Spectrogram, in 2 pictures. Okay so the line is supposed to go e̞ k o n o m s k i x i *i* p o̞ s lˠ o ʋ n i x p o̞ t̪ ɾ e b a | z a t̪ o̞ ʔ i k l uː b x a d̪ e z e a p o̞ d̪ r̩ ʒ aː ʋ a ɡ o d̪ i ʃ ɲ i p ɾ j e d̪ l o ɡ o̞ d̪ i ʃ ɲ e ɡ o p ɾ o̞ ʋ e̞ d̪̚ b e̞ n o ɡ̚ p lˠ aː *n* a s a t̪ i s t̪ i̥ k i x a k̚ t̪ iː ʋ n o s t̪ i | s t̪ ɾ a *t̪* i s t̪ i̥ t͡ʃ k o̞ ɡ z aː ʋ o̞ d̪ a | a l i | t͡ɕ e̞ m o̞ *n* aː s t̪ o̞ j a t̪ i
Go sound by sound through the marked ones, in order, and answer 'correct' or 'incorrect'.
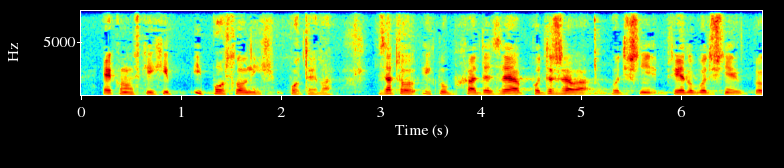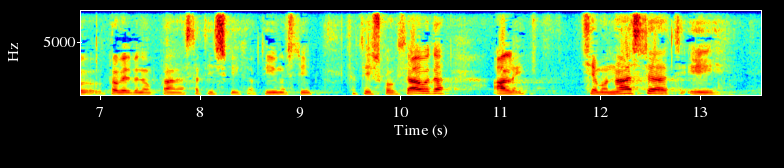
correct, correct, correct, correct

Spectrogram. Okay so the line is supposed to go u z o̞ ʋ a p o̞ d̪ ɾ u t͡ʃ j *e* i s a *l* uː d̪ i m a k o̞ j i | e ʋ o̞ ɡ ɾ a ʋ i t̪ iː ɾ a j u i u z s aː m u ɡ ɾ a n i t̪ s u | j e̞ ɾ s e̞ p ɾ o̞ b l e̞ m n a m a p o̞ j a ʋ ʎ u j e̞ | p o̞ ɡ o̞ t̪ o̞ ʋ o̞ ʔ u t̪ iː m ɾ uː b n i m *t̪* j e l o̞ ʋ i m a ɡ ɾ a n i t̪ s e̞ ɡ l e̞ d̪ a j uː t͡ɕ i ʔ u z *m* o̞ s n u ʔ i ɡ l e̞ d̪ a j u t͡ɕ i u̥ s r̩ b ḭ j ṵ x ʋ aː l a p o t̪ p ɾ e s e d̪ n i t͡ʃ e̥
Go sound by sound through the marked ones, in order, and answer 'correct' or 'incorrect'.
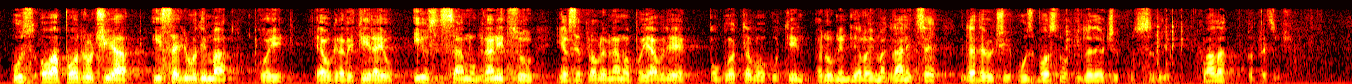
incorrect: a, incorrect: ʎ, incorrect: d̪, incorrect: b

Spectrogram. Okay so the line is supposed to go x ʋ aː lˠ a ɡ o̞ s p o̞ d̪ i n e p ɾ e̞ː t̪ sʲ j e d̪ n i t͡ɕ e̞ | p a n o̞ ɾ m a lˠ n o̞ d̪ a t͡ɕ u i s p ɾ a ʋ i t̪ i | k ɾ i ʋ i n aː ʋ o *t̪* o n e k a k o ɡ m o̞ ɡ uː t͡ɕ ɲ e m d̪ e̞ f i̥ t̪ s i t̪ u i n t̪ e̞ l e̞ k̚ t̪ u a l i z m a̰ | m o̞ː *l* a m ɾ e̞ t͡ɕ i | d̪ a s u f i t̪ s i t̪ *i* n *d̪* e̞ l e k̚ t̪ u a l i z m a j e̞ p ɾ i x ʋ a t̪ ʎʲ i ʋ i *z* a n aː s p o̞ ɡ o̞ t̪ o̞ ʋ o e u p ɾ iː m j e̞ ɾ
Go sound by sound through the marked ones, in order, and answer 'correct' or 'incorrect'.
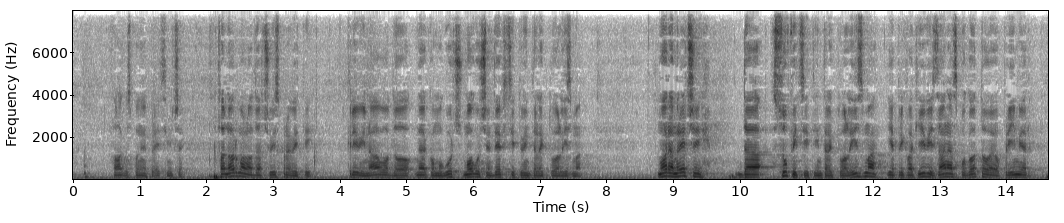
incorrect: d̪, incorrect: ɾ, correct, incorrect: t̪, correct

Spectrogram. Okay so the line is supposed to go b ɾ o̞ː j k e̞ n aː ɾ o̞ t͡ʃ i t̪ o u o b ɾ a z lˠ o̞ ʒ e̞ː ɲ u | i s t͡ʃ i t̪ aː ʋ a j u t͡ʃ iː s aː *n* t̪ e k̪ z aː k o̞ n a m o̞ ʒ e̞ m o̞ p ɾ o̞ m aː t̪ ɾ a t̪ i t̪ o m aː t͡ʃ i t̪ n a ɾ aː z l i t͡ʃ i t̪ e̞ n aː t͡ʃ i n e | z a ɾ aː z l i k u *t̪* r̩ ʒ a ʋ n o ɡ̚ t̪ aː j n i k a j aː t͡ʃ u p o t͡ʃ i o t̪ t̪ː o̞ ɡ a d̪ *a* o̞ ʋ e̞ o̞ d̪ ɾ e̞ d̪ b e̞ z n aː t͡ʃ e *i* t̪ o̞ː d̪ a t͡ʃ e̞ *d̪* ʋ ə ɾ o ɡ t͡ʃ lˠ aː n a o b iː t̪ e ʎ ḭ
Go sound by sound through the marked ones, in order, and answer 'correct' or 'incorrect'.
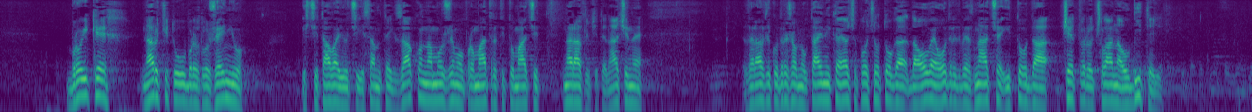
incorrect: m, incorrect: d̪, correct, correct, incorrect: t̪

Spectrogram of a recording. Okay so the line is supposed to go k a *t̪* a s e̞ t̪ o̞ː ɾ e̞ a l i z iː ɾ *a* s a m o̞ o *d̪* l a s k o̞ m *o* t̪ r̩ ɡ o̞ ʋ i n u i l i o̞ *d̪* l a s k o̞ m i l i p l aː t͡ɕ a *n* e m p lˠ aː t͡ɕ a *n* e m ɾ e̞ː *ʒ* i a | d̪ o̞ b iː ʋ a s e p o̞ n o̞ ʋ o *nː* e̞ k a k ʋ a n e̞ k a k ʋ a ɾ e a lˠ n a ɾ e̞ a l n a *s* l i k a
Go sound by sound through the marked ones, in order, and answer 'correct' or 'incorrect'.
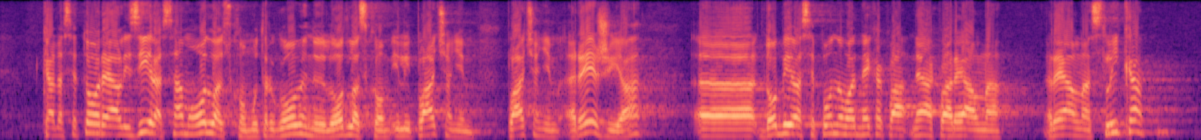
incorrect: d̪, correct, correct, incorrect: u, correct, incorrect: ɲ, incorrect: ɲ, correct, incorrect: n, correct

